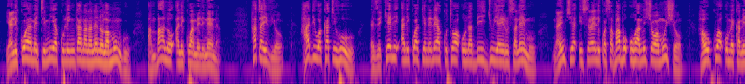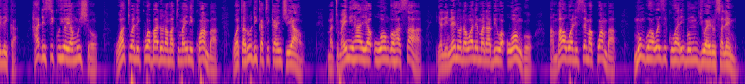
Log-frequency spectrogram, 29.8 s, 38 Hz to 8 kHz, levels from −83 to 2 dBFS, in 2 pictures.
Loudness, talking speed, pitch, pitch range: -25 LUFS, 140 wpm, 165 Hz, 115-185 Hz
